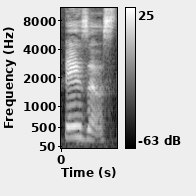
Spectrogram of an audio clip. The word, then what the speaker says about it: Bezos: Jeff and Mackenzie ben- Benzos? Is that how you pronounce it? – Bezos. – Bezos.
